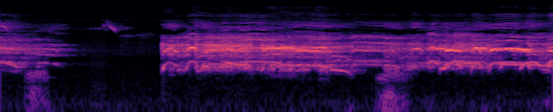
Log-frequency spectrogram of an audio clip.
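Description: Gamecock roosters on a game farm crow loudly and close by, with a short call followed by a long, sustained crow after a brief pause.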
